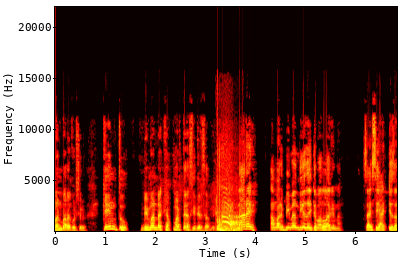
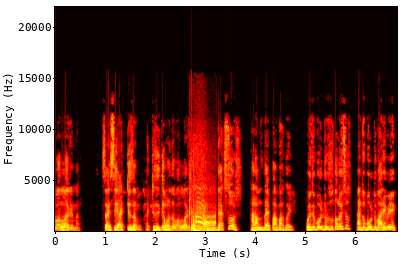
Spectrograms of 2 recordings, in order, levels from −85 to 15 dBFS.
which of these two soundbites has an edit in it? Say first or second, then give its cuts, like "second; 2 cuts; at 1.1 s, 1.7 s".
second; 2 cuts; at 2.7 s, 3.2 s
